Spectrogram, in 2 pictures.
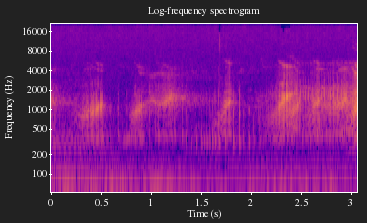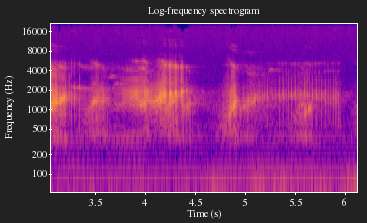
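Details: Frogs calling in a loud chorus around a wild forest pond, captured on an iPhone 14 Pro with a Shure MV88+; overlapping croaks blur together, swelling and fading with peaks near the third and fourth seconds, over a low steady hum.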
